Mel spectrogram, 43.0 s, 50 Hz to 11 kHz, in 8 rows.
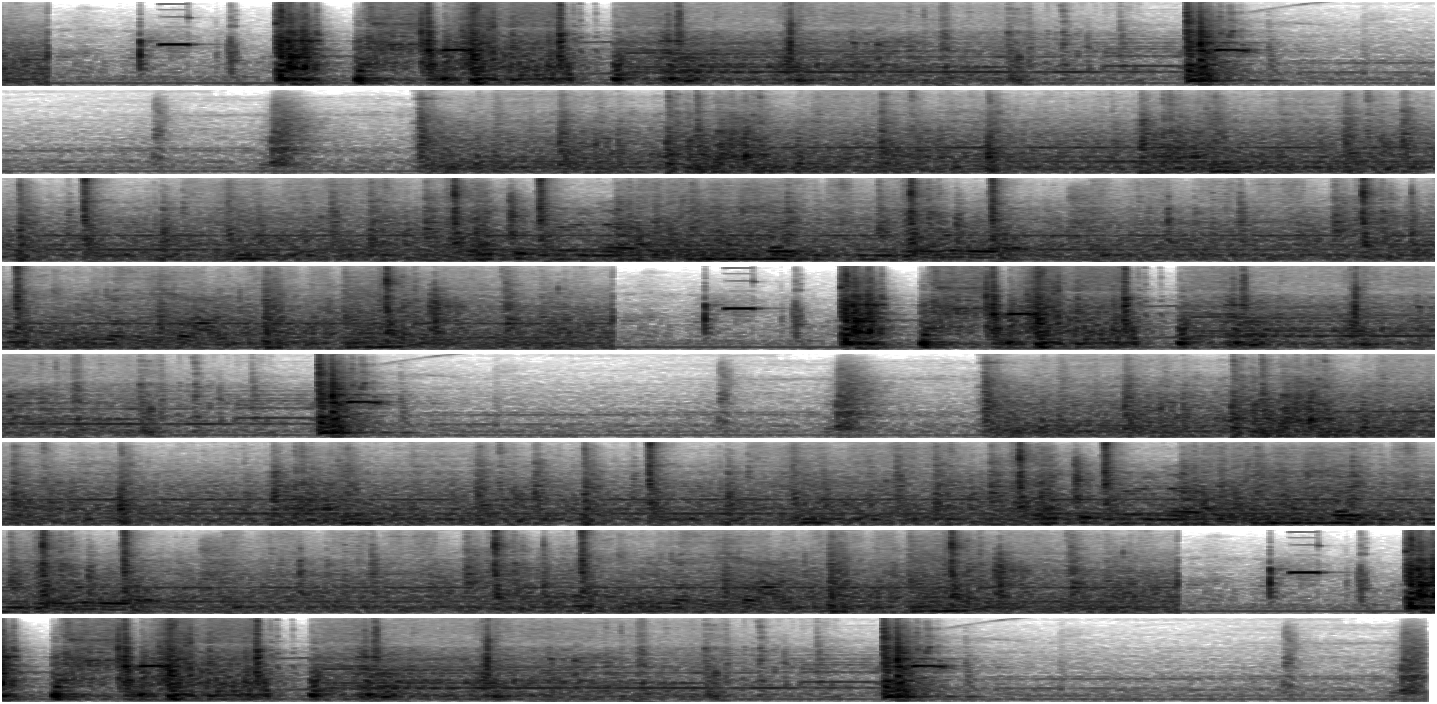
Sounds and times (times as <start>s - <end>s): Printer: 0.0s - 42.9s
Speech: 12.5s - 14.7s, 16.2s - 17.8s, 30.7s - 33.0s, 34.4s - 36.0s.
